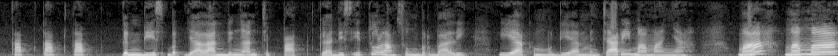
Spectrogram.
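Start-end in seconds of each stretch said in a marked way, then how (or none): 7.4-8.4 loud, high shouted call. Reading a story: a daughter calls for her mother, shouting.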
